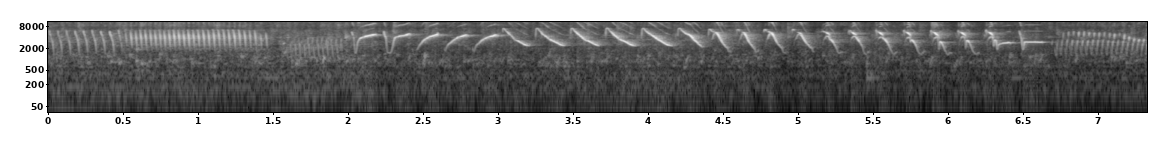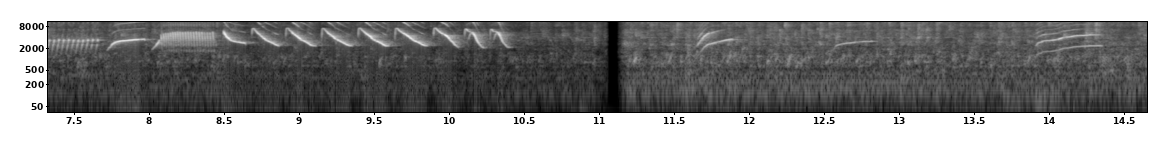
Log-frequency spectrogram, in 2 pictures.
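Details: Canary master song played to train reluctant canaries: a buzzy rolling trill, then long runs of quick repeated downward-swept whistles broken by short pauses, ending in a few scattered chirps.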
